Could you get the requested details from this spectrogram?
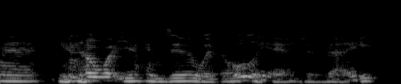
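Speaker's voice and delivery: slow, sinister, creepy-sounding tone. Repeating own reaction to a flower name: put-on creepy tone. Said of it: "Sounds creepy the way the way you read it".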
